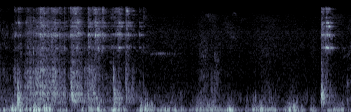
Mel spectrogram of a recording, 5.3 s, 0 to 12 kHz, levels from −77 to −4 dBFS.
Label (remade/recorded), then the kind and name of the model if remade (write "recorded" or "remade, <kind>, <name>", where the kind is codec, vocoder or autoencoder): remade, vocoder, BigVGAN v2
